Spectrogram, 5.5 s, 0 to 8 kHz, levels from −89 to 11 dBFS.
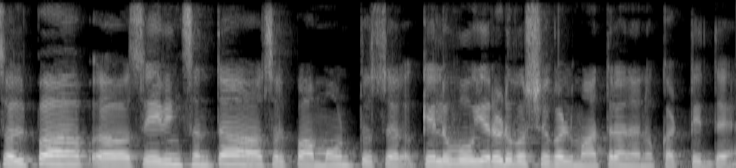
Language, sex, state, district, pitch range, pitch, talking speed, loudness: Kannada, female, Karnataka, Mysore, 185-210 Hz, 200 Hz, 140 wpm, -15 LUFS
